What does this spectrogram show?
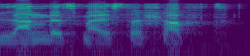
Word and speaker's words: Landesmeisterschaft: Partner Landesmeisterschaft Day It's not Amateur that bad. Films. It's pretty close, yeah. Go ahead. No, it would be Landesmeisterschaft. Ooh, Okay. Landesmeisterschaft. Pretty close, I must say.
